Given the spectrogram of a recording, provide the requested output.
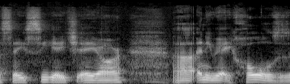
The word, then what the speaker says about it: Sachar: as by Louis Sachar I think is the way you pronounce his name si si har and you make holes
